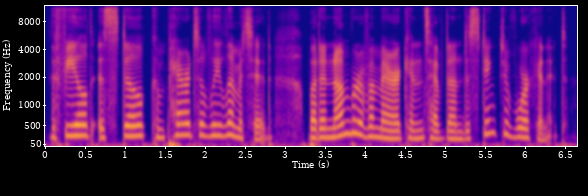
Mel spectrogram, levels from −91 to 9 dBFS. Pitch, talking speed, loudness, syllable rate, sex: 225 Hz, 155 wpm, -20 LUFS, 5.3 syllables/s, female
